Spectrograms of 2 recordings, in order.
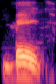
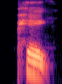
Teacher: B is a voiced sound, whereas P is just produced by the puff of air. Also, B is pronounced with less air released than P.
